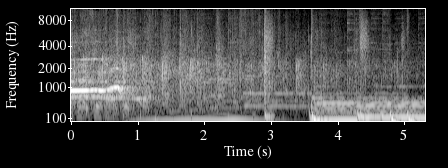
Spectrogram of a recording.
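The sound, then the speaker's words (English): An audience applauds at the close of a live talk event. The clapping is a broad, continuous wash, with some tonal, voice-like sound mixed through it. “Can we give them one more big warm round of applause,”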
